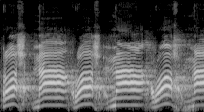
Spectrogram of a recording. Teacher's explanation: জবর খারা জের উল্টা পেশ হলে এক আলিফ টেনে পড়তে হয় এখানে মা এক আলিফ টান হবে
